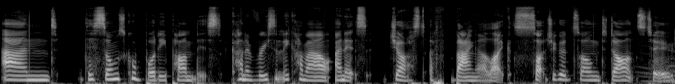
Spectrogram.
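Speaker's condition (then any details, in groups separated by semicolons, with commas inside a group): No condition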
